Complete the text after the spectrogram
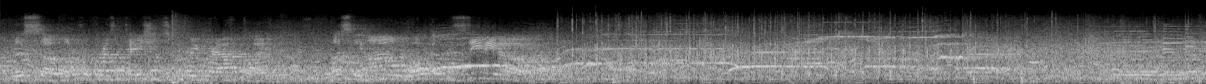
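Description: A group of young performers sings together, heard from across a large hall.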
